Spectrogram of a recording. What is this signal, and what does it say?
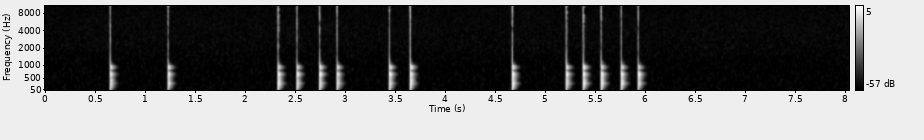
Tap code, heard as knocks on wood, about 5 knocks a second. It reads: ARE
